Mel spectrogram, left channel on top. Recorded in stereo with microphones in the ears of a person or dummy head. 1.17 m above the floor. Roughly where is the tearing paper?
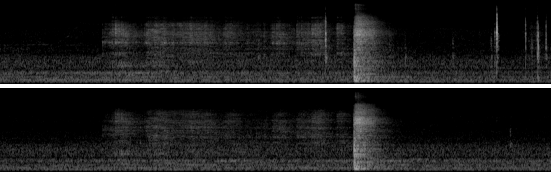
Left.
